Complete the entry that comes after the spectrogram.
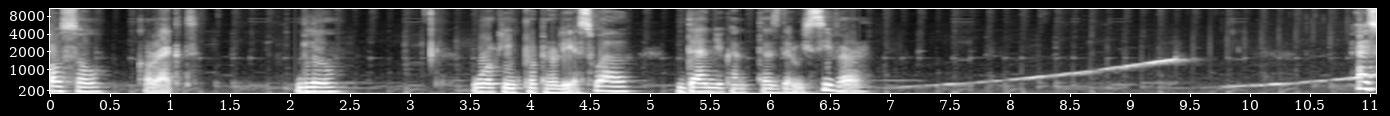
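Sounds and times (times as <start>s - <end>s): rising pure tone sweep: 7.1s - 11.0s.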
